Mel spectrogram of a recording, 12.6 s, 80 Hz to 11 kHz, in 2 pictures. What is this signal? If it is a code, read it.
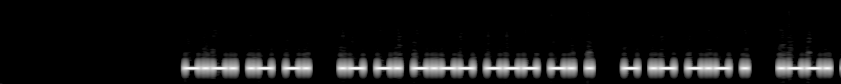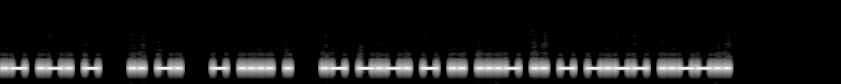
Morse code, heard as a keyed tone, about 36 wpm, 700 Hz. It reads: CAN ANYONE TAKE PART IN THE ACTIVITY?
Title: Sentences from Top 1000 Words - Review Part 4 - 35wpm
